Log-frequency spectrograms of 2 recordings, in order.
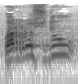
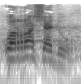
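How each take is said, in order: First: والرشد said war-rushdu, u then no vowel on the sh; والرشد as rush-du after the article; first variant vowelling. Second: والرشد said war-rashadu, a after both r and sh; والرشد as ra-sha-du after the article; second variant vowelling. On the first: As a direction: close the first syllable of والرشد on sh. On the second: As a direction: open both syllables of والرشد with short a. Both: Shown as a demonstration. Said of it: "لغتان في الكلمة".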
